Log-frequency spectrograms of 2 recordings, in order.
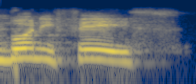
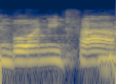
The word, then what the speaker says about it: Boniface: 20 milioni anche Victor Boniface, che è partito alla grande. Che non è Boniface, è Boniface.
